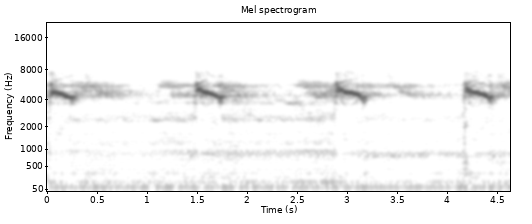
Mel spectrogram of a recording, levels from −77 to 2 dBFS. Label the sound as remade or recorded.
remade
